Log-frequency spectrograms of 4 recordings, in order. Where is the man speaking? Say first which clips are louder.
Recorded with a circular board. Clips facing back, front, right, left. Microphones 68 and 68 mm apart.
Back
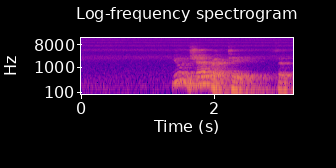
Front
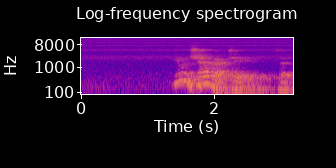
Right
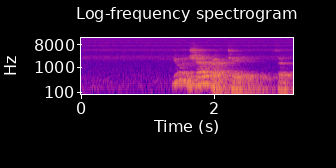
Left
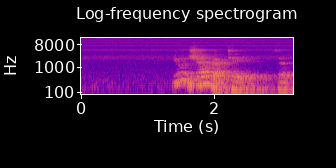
Back 1 dB, right 1 dB; 155° right, 8 m.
